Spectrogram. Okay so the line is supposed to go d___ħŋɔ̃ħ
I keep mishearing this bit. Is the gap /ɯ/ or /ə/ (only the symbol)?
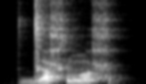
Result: ə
